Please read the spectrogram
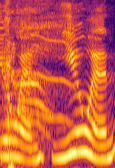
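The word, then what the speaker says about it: Yuan: So then the founder of Zoom, I don't want to mispronounce his last name. His first name is Eric. Well, hello, Eric. Ewan. I think it's Ewan. That's right.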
